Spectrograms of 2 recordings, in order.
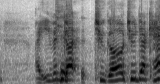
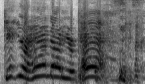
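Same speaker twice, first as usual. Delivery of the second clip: mock scold; 6 semitones higher, 3 dB louder, slower than usual.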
